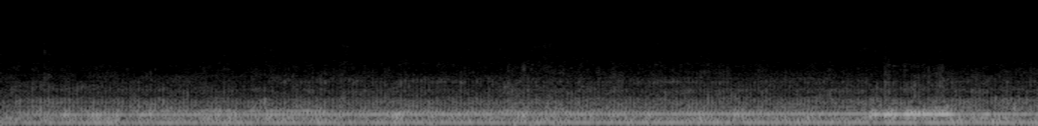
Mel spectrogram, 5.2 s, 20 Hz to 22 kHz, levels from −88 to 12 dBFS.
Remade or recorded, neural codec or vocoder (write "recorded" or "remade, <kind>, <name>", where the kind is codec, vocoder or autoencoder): remade, codec, HILCodec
